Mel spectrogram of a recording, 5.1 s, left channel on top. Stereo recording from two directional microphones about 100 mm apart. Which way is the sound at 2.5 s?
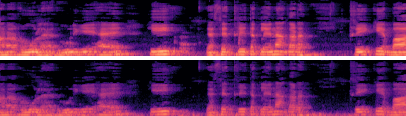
25° right (ahead or behind).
